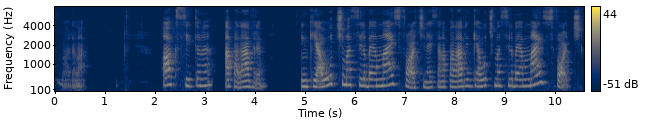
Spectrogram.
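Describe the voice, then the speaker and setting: A woman's voice: fairly high pitch, a bit bright. Patient Brazilian woman teaching a class. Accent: Brazilian Portuguese. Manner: patient, explains step by step with frequent checks. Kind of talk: online class lesson.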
